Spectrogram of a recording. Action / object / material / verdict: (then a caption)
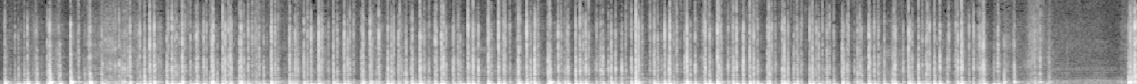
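tap / headphone case / unknown / none. Fast tapping on a headphone case makes a dense run of short, dull, low thuds with almost no ring and very little high content. The taps stop near the end, followed by a brief silence and one last tap.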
